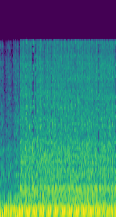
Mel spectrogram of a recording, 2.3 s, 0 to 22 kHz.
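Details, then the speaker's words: Nissan 200SX S12 CA18ET at idle: low throbbing idle with an uneven pulse as one cylinder drops out, first sporadic then continual. Cylinder two found not responding; stuck or intermittent injector suspected. "it's picked up a misfire it's it's lost a cylinder I would say it did it sporadically and now it's done it pretty continually kind of sounds like an injector that's stuck or intermittent"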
